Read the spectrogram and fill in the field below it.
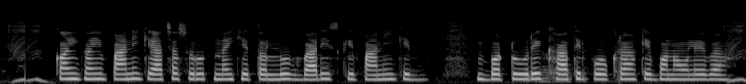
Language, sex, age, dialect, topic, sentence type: Bhojpuri, female, <18, Southern / Standard, agriculture, statement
